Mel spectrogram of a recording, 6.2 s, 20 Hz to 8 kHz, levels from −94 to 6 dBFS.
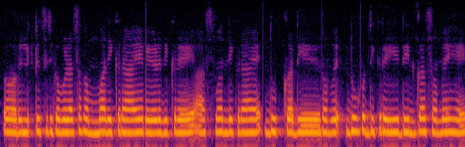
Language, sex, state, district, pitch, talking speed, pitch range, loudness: Hindi, female, Jharkhand, Jamtara, 225 Hz, 230 wpm, 225-230 Hz, -19 LUFS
